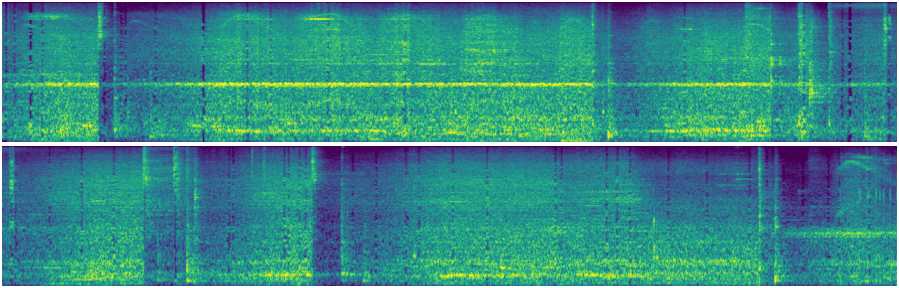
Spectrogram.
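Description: Manual foil sealing and cutting machine running under the press: a steady rushing noise with a high steady tone through the first half and again near the end, broken by a few clacks of the mechanism.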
